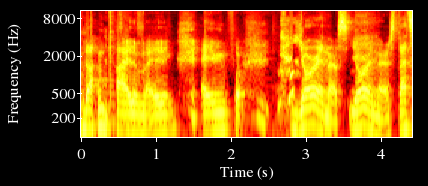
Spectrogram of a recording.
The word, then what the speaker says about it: Uranus: How do we go to Uranus?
